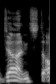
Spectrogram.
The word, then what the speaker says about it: Dunst: So Kirsten, pronounced correctly, Dunst, almost dies as well in the first 2 minutes of this movie.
